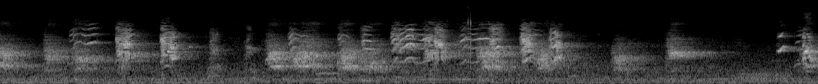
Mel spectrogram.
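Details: Male West Highland White Terrier filmed at a kennel on 21 April, barking in quick bursts: high, sharp yapping barks repeated irregularly, some squeaky and strained, with brief pauses between flurries.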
